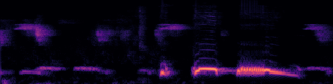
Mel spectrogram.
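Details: Spotted dove singing in the หลิ่วตัน style: soft low coos, then two loud rich phrases, the last sliding downward.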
